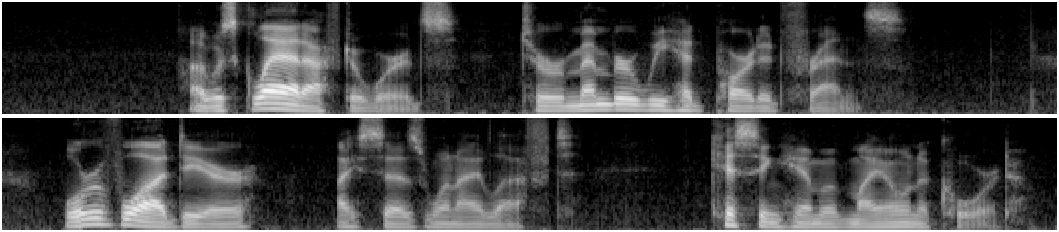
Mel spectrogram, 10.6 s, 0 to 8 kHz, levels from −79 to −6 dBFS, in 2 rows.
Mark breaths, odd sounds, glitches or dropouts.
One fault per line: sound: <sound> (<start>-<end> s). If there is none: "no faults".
no faults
